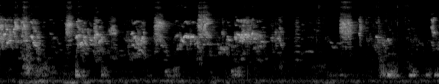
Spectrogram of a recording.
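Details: Finches playing make rapid high chirps and twittering squeaks, with a few lower soft clucking notes repeated toward the end.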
